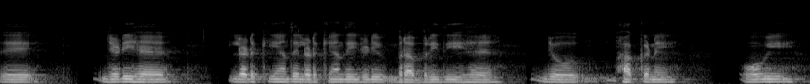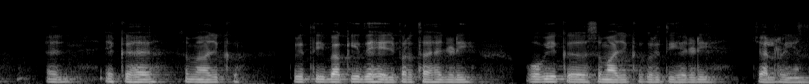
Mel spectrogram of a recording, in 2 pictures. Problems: background sounds at intervals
